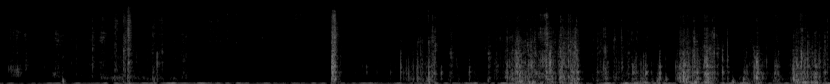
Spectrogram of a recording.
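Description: Close-miked mouth sounds of eating somen noodles: soft wet clicks and chewing, with one sharper click about three seconds in and busier eating sounds in the second half.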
